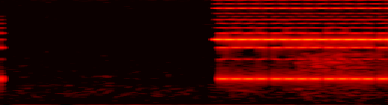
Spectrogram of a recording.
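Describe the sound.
A phone rings with an incoming call. After a second of faint hiss, a loud, steady, high electronic ringtone starts abruptly and holds unchanged to the end.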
